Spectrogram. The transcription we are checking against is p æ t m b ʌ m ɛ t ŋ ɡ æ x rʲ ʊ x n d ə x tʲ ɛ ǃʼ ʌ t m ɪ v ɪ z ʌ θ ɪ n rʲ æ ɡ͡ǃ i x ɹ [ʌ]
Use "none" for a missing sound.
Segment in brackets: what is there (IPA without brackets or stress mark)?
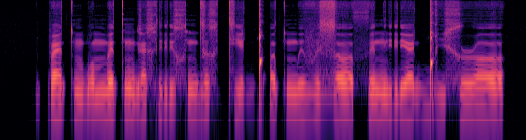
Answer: ʌ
